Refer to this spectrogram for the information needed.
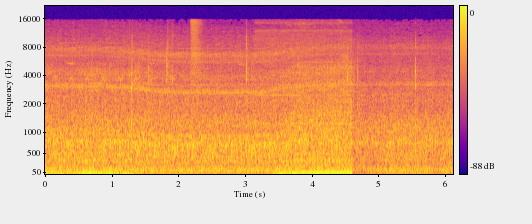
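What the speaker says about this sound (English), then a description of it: "So this is a contest mod tractor." A contest mod tractor engine in Farming Simulator 17 runs at a steady, low, loud drone with no voices, cutting to a slightly quieter hum for the final second and a half.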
